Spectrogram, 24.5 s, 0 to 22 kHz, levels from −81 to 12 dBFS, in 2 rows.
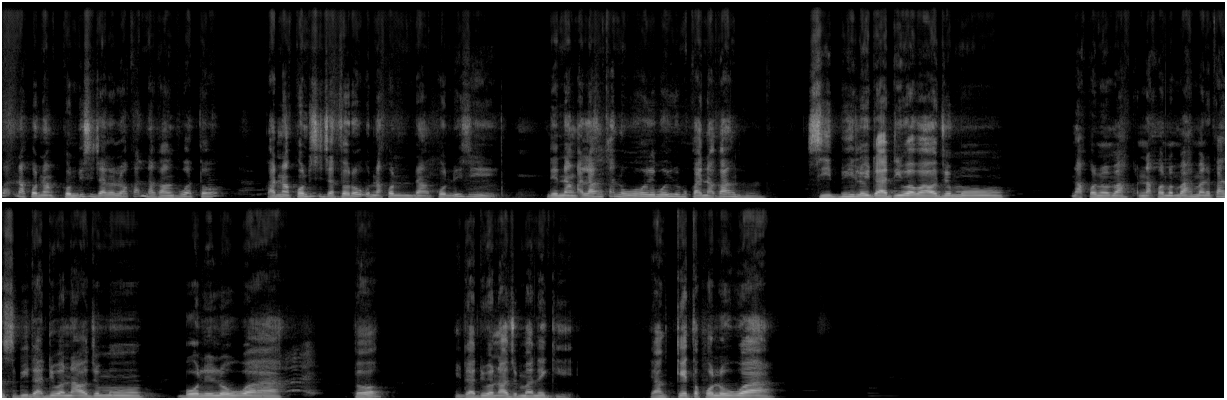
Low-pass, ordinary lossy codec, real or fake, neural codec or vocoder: none; none; fake; vocoder, 44.1 kHz, 128 mel bands every 512 samples, BigVGAN v2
